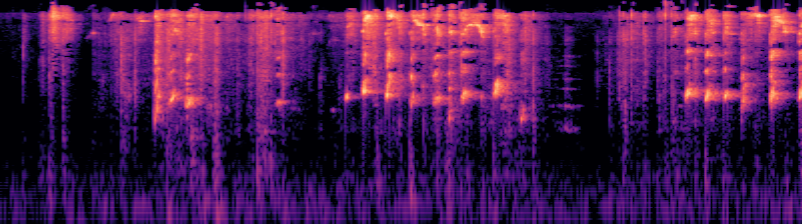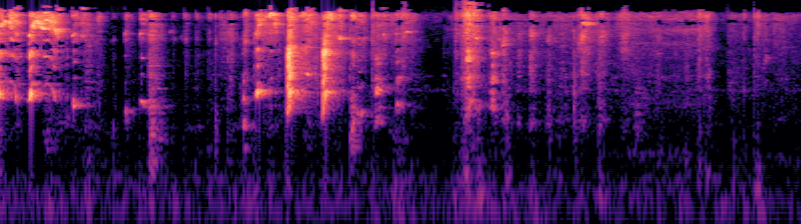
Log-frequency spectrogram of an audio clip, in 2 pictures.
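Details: A female puppy named BoJolie, jumping around the table to beg for breakfast, utters three clustered bursts of high-pitched yips and whiny barks, each lasting a couple of seconds, separated by short pauses with faint indoor sounds.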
